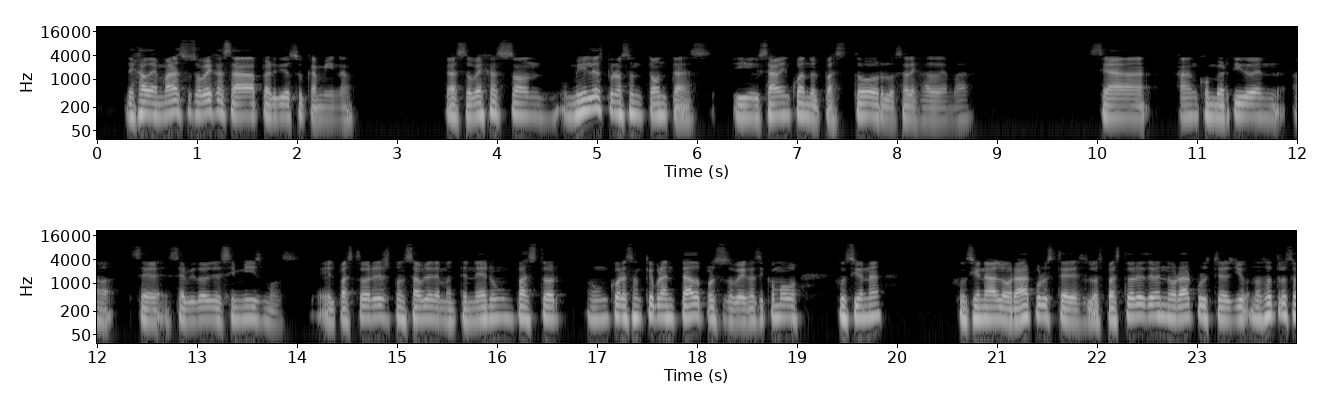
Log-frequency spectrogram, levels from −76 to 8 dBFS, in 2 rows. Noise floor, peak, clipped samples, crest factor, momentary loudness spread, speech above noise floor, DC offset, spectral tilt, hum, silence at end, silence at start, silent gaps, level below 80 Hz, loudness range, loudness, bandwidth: -74 dBFS; -6 dBFS; under 0.1%; 18 dB; 10 LU; 50 dB; under 0.1%; -7 dB/octave; none; 0 s; 0.3 s; none; -62 dBFS; 5 LU; -25 LUFS; 9.8 kHz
